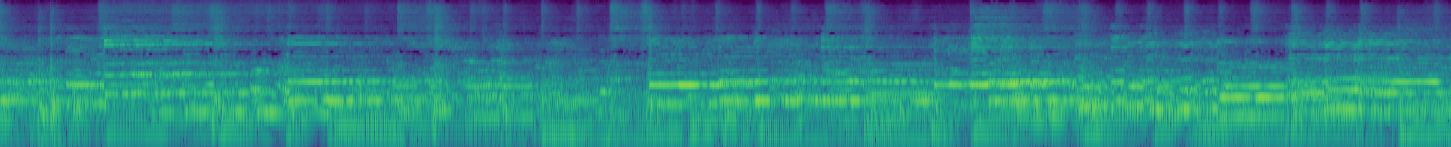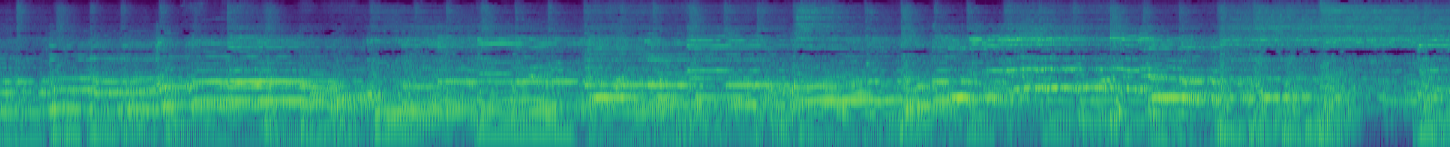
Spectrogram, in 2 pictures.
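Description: Live band playing: electric guitars, bass guitar and drum kit, with a singing voice over them.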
